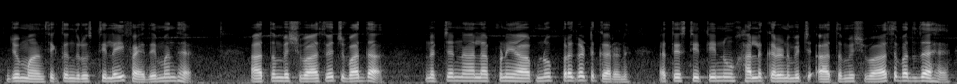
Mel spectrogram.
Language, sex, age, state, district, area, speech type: Punjabi, male, 30-45, Punjab, Jalandhar, urban, spontaneous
